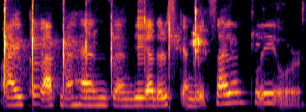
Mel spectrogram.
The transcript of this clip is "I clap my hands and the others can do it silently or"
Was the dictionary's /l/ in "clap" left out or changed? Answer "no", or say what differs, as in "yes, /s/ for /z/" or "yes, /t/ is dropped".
no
